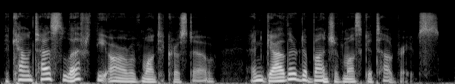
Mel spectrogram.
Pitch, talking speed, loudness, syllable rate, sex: 165 Hz, 200 wpm, -17 LUFS, 5.6 syllables/s, female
